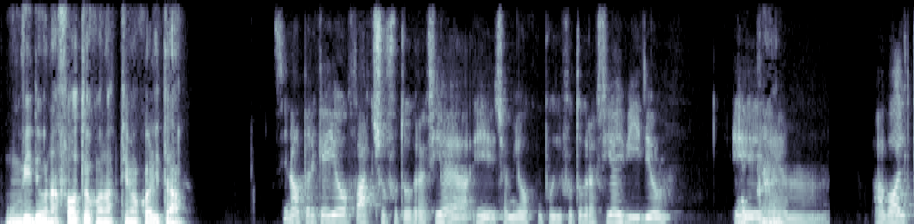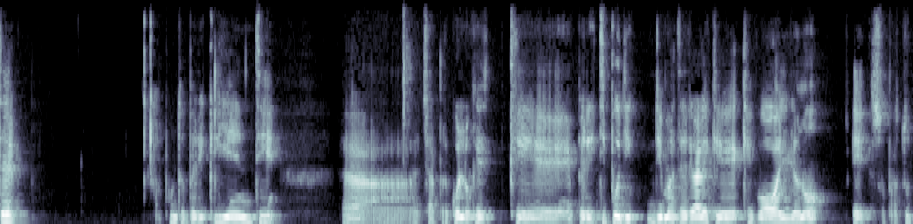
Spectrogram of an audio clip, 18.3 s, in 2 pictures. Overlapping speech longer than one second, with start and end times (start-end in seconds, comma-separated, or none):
none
